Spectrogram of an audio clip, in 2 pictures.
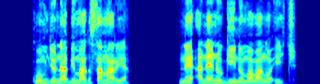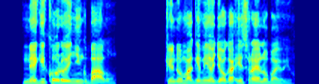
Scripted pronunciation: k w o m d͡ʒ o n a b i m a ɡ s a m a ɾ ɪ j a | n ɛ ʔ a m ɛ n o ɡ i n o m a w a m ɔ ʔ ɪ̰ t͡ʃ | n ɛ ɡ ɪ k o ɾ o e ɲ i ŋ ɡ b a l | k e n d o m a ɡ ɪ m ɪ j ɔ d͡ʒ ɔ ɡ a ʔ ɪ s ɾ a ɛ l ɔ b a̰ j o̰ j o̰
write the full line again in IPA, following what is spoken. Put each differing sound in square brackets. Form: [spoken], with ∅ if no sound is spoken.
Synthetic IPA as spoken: k w o m d͡ʒ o n a b i m a ɡ s a m a ɾ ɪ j a | n ɛ ʔ a [n] ɛ n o ɡ i n o m a w a [ŋ] ɔ ʔ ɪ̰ t͡ʃ | n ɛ ɡ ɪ k o ɾ o e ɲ i ŋ ɡ b a l | k e n d o m a ɡ ɪ m ɪ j ɔ d͡ʒ ɔ ɡ a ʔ ɪ s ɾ a ɛ l ɔ b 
